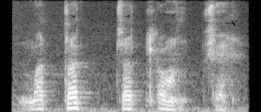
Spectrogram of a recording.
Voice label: "Madáts'atl'ǫje", Dane-ẕaa; Snare Hill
